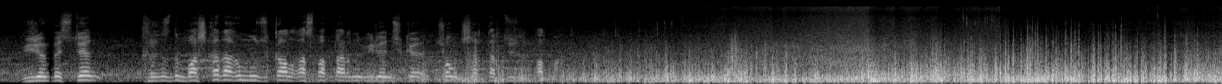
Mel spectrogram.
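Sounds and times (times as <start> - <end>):
speech: 0.2 - 6.0
Mistral north wind of Provence around Avignon buffeting the microphone: 3.0 - 12.2.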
